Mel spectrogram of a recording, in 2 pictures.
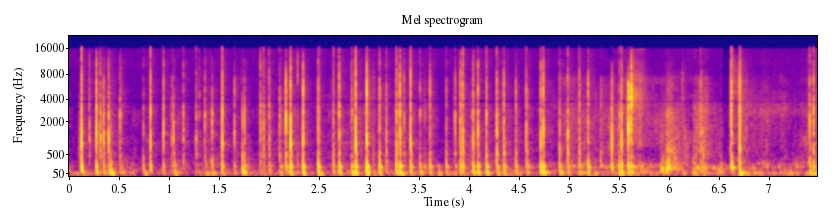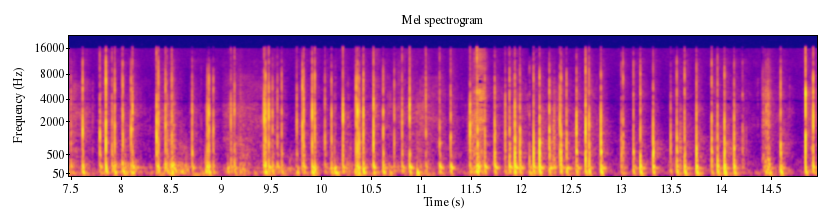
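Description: Long glittery acrylic nails tap and scratch rapidly along the sides of a medium, hollow, clear plastic jar-like container filled with pink loofah mesh. A dense stream of short, dry clicks and crinkly scratches fills the clip, bright and crackly with almost no ring after each touch.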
